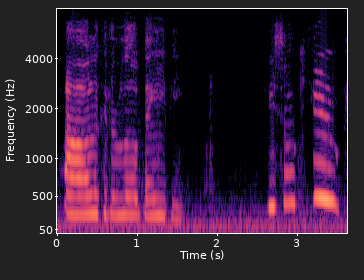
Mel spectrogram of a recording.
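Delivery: high cooing voice, like fussing over an infant; high baby-talk coo. Pretend. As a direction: coo at him like he's a cute baby. Mocking cooing at Aries baby.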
